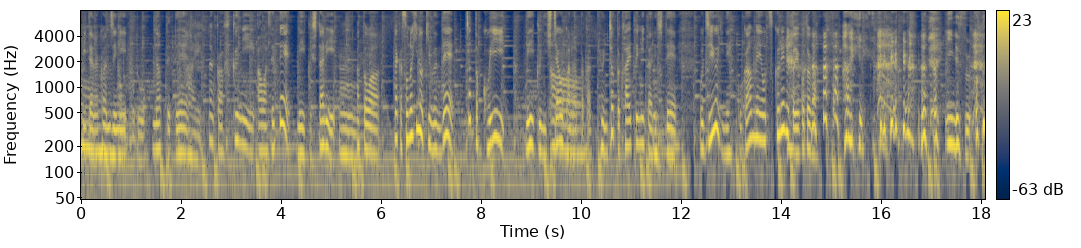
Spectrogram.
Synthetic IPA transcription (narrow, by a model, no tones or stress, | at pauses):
mʲit̪ainakãɲ̟d͡ʑiɲ̟inat̪ːe̞t̪e̞nãŋkaɸɯ̥kɯ̟ɲ̟iaβase̞t̪e̞me̞ikɯ̟ɕi̥t̪aɾʲiat̪o̞βa | nãŋkaso̞no̞çino̞kʲibɯ̟̃nd̪e̞t͡ɕo̞t̪ːo̞kʰo̞iːme̞ikɯ̟ɲ̟iɕi̥t͡ɕaokanat̪o̞ka̰t̪ːeɯ̟ɯ̟ɲ̟it͡ɕo̞t̪ːo̞kʰae̞t̪ːe̞mʲit̪aɾʲiɕi̥t̪e̞ | ko̞ːd͡ʑijɯːɲ̟ine̞ko̞ːɡãmːẽ̞ɰ̃o̞t͡sɨ̥kɯ̟ɾe̞ɾɯ̟t̪o̞jɯ̟ːko̞t̪o̞ɡahai | ĩːnd̪e̞sɨ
